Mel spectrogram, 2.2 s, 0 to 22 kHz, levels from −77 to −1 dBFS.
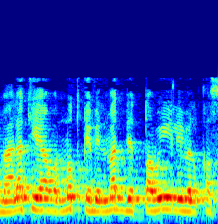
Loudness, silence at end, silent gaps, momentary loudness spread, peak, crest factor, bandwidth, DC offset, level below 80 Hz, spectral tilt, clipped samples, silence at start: -14 LUFS; 0 s; none; 5 LU; 0 dBFS; 14 dB; 6.4 kHz; under 0.1%; -54 dBFS; -7 dB/octave; under 0.1%; 0 s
